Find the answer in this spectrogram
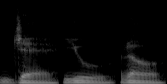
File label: "jeyuro", concat syllables; Affixing experiment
